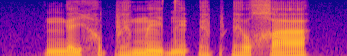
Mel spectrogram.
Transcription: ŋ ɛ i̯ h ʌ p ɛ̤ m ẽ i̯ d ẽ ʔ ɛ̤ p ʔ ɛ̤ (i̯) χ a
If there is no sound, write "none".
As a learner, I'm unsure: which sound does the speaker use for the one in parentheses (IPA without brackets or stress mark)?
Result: u̯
